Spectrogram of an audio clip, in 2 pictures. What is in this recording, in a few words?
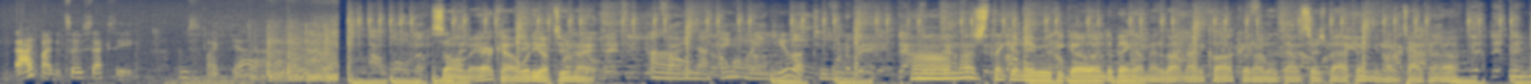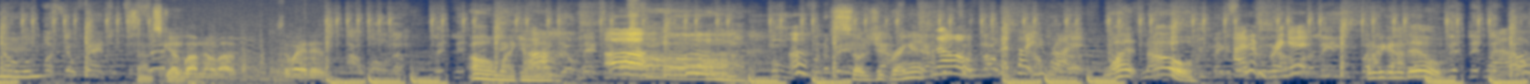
commercial; trojan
